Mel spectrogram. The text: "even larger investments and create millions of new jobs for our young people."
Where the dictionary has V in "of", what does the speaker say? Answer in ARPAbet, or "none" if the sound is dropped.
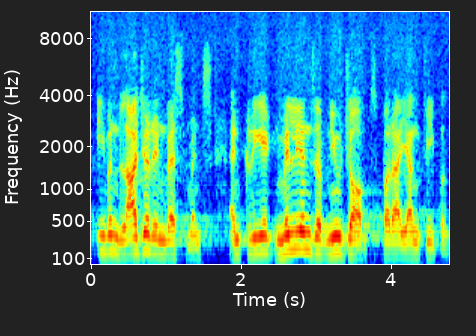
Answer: V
